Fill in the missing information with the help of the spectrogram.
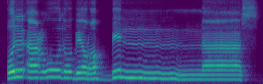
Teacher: جب ناس کہیں گے تو آپ کی ایک سیٹی بجنی چاہیے. اس سین کو ہم کہتے ہیں حرف صفیر.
